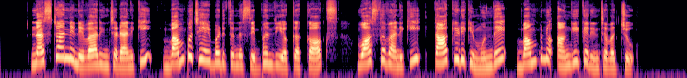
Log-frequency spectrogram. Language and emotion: Telugu, neutral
